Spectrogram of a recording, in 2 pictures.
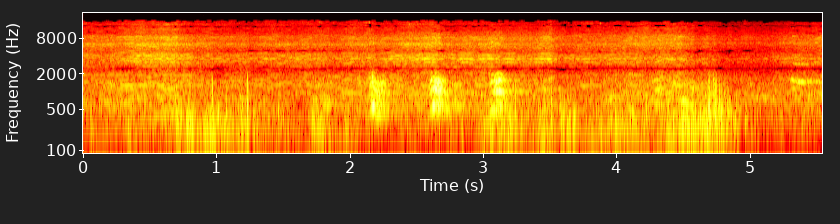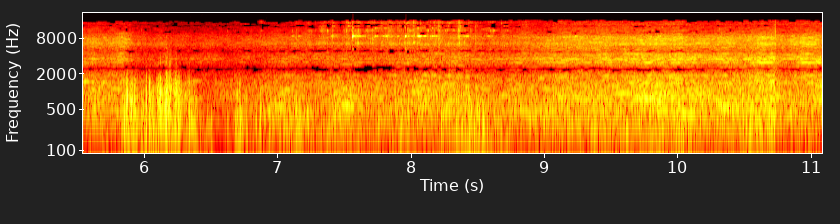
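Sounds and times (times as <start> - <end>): people chattering: 0.0 - 11.0
dog barking: 2.2 - 3.4.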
